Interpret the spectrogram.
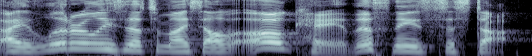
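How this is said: It is said expressively, with a put-on voice. The speaker calls it right. "you kind of put on a voice in a little way"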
